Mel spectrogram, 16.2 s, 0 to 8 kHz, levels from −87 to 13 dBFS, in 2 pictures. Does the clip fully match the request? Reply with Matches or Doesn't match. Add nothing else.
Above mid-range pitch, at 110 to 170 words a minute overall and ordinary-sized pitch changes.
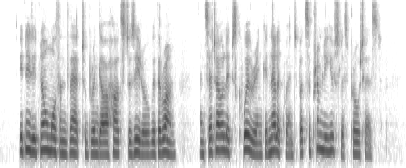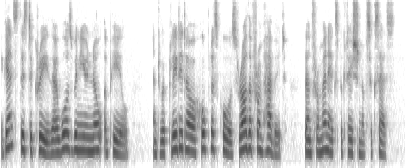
Doesn't match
